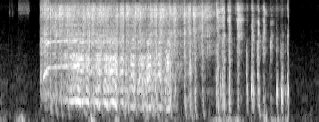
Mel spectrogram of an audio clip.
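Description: A horse gives a loud, shrill neigh lasting nearly three seconds, breaking into quick fluttering pulses as it fades.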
